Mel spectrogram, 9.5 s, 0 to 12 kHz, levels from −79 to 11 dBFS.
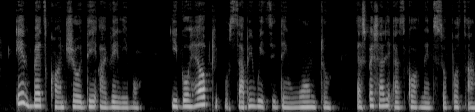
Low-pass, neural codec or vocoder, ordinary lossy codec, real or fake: none; codec, 24 kHz, 0.9 kbps, WavTokenizer, medium speech release version 2; none; fake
